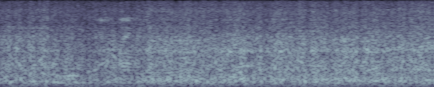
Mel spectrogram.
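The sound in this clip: Steady engine and road noise from a car driving around construction in Belton. The hum holds level and continuous, with no distinct events.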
